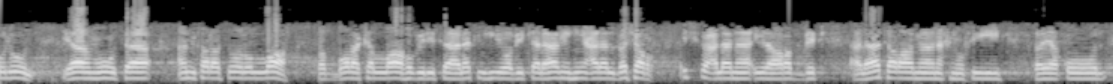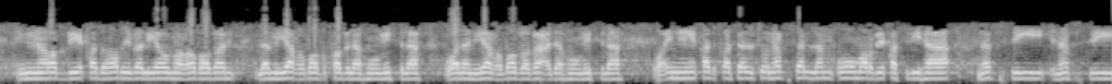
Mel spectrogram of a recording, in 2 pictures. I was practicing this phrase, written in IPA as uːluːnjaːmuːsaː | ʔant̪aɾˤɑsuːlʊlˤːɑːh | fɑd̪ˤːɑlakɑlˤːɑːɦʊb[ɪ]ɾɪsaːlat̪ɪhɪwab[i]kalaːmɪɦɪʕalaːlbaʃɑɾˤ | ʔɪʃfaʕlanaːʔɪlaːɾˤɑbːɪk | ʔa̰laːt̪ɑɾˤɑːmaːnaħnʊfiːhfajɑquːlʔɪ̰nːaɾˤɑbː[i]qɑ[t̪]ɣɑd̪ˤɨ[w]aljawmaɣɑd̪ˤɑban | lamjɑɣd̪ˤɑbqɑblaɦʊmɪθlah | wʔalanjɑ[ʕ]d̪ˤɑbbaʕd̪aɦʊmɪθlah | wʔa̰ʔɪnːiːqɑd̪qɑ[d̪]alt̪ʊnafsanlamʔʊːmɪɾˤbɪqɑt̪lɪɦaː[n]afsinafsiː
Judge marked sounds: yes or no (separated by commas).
yes, no, no, no, no, no, no, yes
